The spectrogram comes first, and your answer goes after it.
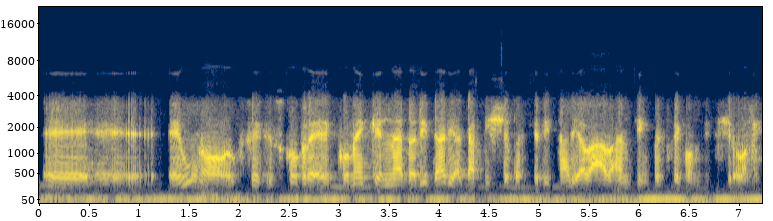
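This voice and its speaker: A man with an extremely deep voice speaks as a radio guest. His tone is bright and sharp yet husky. He rambles with frequent restarts and fillers. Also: unhurried, lo-fi sound. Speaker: theatre author, director and actor as guest. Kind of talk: radio interview, discursive talk.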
